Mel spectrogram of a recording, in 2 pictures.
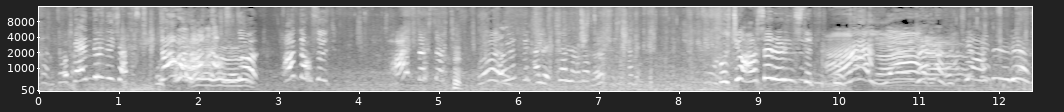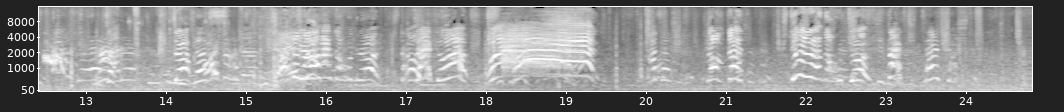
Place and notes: Ulan Bator, children in front of Genghis Khan, recorded by VJ Rhaps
